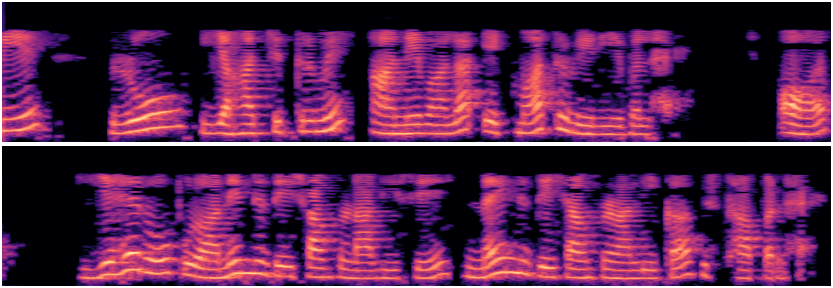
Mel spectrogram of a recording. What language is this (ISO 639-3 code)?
hin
